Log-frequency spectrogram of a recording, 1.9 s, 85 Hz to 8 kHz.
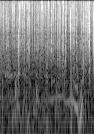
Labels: {"label": "biophony, cascading saw", "recorder": "SoundTrap 600 or HydroMoth"}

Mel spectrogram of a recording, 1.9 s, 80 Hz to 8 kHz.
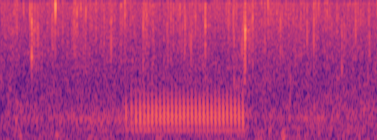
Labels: {"label": "biophony, croak", "recorder": "SoundTrap 500"}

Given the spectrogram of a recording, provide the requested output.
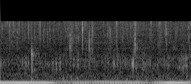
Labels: {"label": "anthrophony, boat engine", "recorder": "SoundTrap 500"}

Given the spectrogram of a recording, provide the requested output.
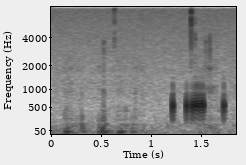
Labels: {"label": "biophony, knock croak", "recorder": "SoundTrap 300"}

